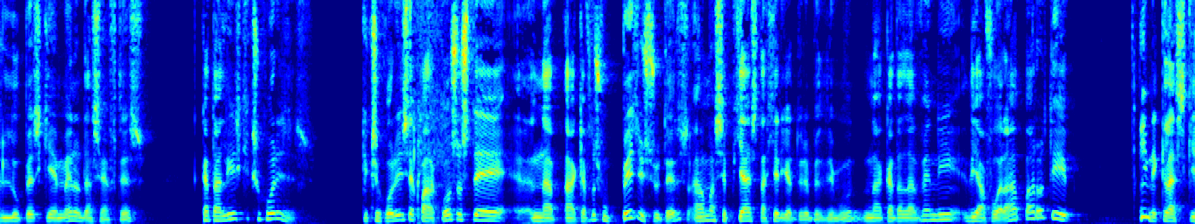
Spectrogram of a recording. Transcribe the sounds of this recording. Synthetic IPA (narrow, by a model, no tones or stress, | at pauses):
lupe̞sce̞ːme̞no̞nd̪ɐse̞ɐft̪e̞s | kɐt̪ɐlizisce̞kse̞xo̞ɾizis | ce̞kse̞xo̞ɾizise̞pɐɾko̞so̞st̪e̞nɐceɐft̪o̞spupe̞ziusut̪e̞ɾsɐ̰mɐse̞pçɐsi̥st̪ɐçe̞ɾʝɐt̪uɾe̞pe̞ðḭmunɐkɐt̪ɐlɐve̞niðiɐfo̞ɾɐpɐɾo̞t̪i | ine̞klɐsi̥ci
